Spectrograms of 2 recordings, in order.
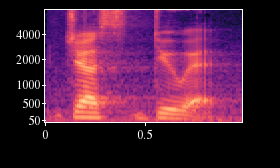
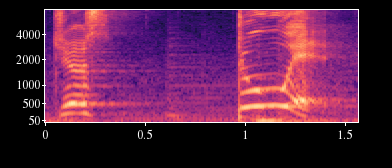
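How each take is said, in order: First: It is said in a calm, ordinary way. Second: It is said with intense, epic energy.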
